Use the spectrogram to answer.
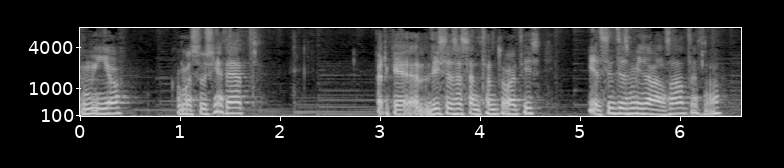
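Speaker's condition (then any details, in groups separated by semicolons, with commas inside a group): Duchenne muscular dystrophy; progressive loss of strength, wheelchair user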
